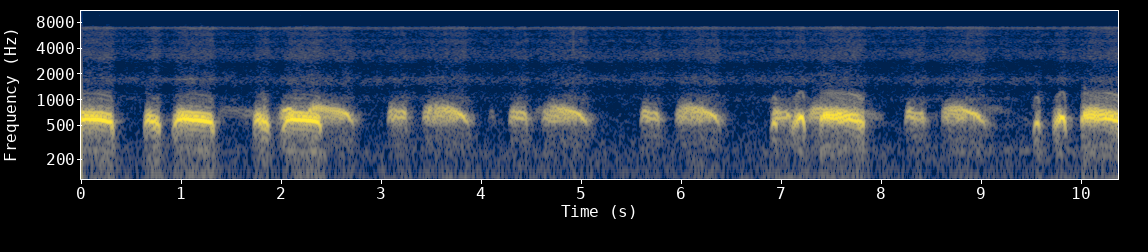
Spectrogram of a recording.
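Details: Spotted dove used for decoy trapping, 16 August 2024, singing in the clear "đồng son" style; a long, fairly irregular string of low hollow coos, short and long notes mixed, some slightly falling at the end.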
